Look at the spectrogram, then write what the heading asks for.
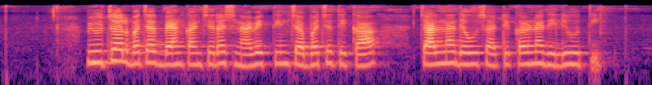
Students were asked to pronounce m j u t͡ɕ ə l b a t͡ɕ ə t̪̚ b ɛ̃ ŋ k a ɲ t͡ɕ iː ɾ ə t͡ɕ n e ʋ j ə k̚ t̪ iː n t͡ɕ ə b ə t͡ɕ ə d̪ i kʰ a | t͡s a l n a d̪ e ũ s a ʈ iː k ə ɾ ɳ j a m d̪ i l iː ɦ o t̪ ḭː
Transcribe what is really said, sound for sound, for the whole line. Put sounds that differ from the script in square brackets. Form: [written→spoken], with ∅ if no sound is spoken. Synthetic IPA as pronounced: m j u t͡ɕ ə l b [a→ə] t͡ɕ ə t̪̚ b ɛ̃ ŋ k a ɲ t͡ɕ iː ɾ ə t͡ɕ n [e→a] ʋ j ə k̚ t̪ iː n t͡ɕ ə b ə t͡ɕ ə [d̪→t̪] i [kʰ→k] a | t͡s a l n a d̪ e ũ s a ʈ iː k ə ɾ ɳ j a [m→∅] d̪ i l iː ɦ o t̪ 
